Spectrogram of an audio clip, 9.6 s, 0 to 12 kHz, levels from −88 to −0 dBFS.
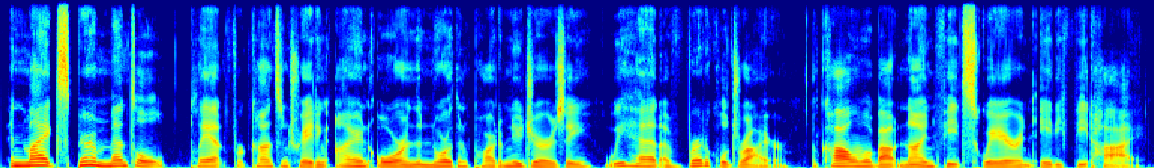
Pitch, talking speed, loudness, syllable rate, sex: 160 Hz, 185 wpm, -19 LUFS, 5.3 syllables/s, female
